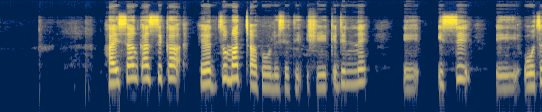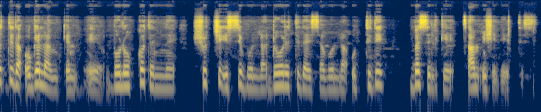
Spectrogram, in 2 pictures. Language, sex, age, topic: Gamo, female, 25-35, government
